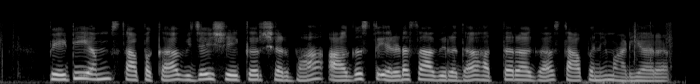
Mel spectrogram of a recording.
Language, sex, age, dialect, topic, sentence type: Kannada, female, 25-30, Dharwad Kannada, banking, statement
